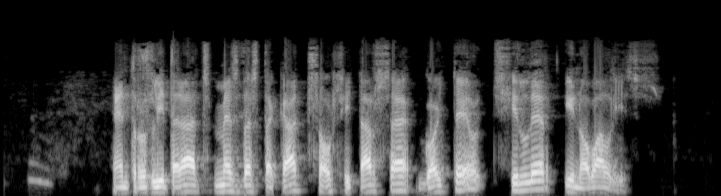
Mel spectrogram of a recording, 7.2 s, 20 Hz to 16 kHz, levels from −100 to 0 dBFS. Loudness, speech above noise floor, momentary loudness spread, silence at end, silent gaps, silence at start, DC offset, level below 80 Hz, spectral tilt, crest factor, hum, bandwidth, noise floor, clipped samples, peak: -15 LUFS; 63 dB; 7 LU; 0.85 s; none; 1.15 s; under 0.1%; -56 dBFS; -7 dB/octave; 16 dB; none; 7.2 kHz; -78 dBFS; under 0.1%; 0 dBFS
